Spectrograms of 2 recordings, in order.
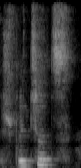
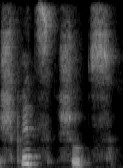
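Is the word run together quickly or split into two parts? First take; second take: run together; split. First: The word is said quickly as one unit. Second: The word is split into two separate parts. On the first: "saying the whole word like really fast" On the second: "You can say it as two words"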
